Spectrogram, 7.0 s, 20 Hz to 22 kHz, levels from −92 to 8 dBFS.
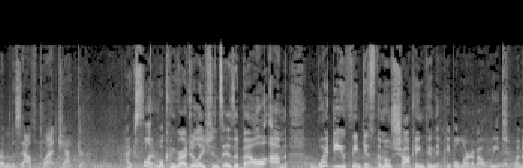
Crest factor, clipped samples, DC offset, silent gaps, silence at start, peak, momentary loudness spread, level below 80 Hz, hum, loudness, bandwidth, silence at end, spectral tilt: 14 dB; under 0.1%; under 0.1%; none; 0 s; 0 dBFS; 9 LU; -40 dBFS; none; -15 LUFS; 16.5 kHz; 0 s; -3 dB/octave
